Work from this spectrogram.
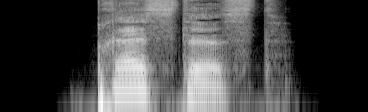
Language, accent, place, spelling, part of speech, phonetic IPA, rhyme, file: German, Germany, Berlin, presstest, verb, [ˈpʁɛstəst], -ɛstəst, De-presstest.ogg
- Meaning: inflection of pressen: 1. second-person singular preterite 2. second-person singular subjunctive II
